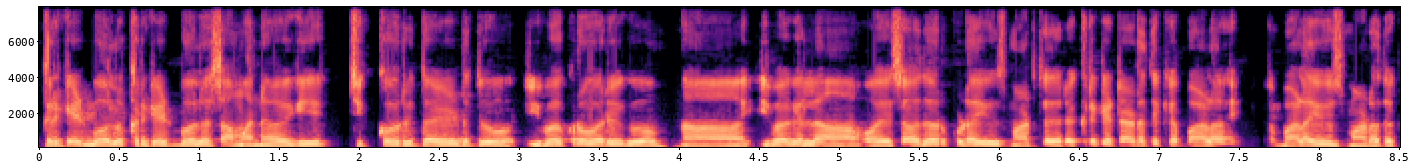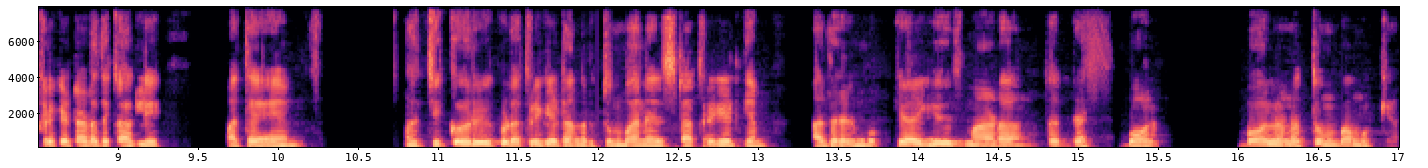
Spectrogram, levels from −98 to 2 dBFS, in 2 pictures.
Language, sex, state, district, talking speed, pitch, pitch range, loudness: Kannada, male, Karnataka, Bellary, 145 wpm, 125 Hz, 120-130 Hz, -13 LUFS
